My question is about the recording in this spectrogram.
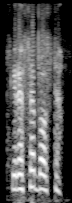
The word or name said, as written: Grassa Bota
